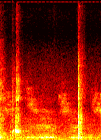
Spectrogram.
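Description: Faint handling sounds in a quiet room as linseed oil is got out: a soft tap about a quarter second in and a short hiss about a second and a half in.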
